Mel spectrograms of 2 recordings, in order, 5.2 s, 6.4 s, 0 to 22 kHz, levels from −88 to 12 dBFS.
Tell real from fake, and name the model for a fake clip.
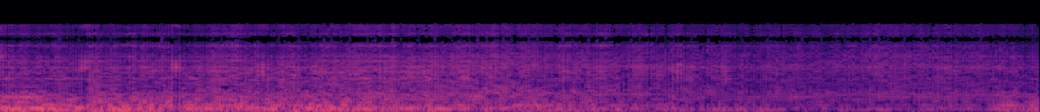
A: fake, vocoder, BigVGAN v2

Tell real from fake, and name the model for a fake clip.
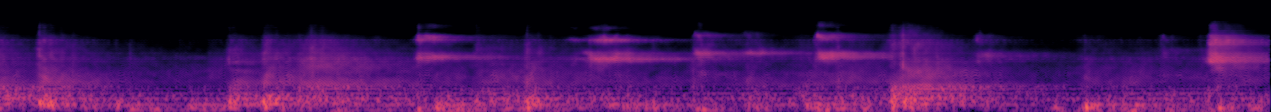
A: fake, vocoder, Vocos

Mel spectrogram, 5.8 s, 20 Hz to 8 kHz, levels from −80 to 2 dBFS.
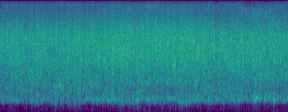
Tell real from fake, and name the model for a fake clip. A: real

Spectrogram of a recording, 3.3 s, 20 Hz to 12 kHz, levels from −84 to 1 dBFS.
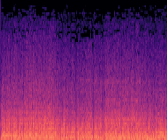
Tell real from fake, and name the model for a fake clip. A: real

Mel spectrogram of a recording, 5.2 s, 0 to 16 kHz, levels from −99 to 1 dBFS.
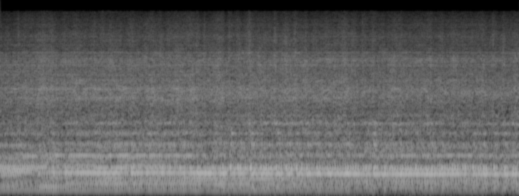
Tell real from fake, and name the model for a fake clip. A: fake, autoencoder, DAC-VAE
